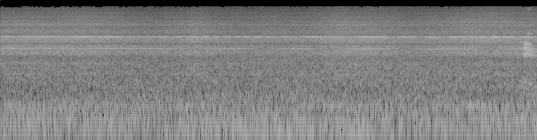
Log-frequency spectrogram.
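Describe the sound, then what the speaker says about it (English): A jet aircraft in a flight simulator roars steadily and loudly past, a dense continuous engine drone throughout with no talk. "Airplane, better not be a bad guy."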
